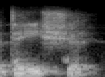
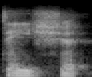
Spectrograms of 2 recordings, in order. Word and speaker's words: Déisi: So in its modern form, it's spelled D-E for the I-S-E, and it's pronounced Déisi. And I think this older spelling, D-E for the I-S-I, would be pronounced similarly, Déisi.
